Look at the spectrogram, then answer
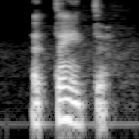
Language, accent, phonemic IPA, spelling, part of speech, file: French, Canada, /a.tɛ̃t/, atteinte, verb / noun, LL-Q150 (fra)-atteinte.wav
- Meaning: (verb) feminine singular of atteint; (noun) attack (à on)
